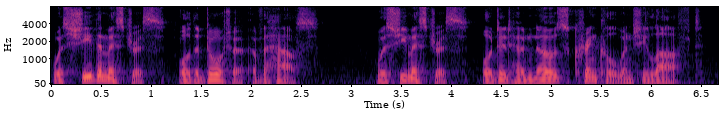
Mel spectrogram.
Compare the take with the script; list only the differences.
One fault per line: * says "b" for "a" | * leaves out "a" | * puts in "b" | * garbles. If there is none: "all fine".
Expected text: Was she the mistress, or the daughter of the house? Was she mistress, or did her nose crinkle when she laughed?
all fine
